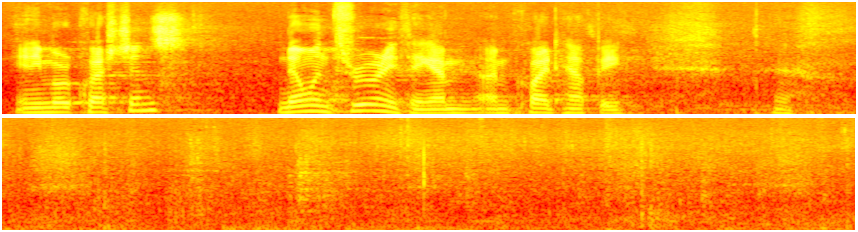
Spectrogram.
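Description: An audience murmurs quietly.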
